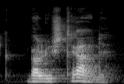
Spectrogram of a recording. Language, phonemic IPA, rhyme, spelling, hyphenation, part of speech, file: Dutch, /ˌbaː.lyˈstraː.də/, -aːdə, balustrade, ba‧lus‧tra‧de, noun, Nl-balustrade.ogg
- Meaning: 1. balustrade 2. railing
